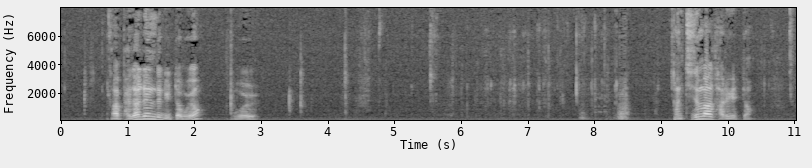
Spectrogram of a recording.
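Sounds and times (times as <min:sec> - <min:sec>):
chewing food: 0:05.5 - 0:09.2.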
